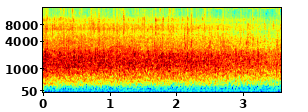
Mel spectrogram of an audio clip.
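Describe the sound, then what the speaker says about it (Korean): Steady congregational applause in a Korean church service, a dense even wash of many hands clapping at moderate, somewhat distant level, unbroken for the whole stretch. "박수로 하나님께 박수 치라고"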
